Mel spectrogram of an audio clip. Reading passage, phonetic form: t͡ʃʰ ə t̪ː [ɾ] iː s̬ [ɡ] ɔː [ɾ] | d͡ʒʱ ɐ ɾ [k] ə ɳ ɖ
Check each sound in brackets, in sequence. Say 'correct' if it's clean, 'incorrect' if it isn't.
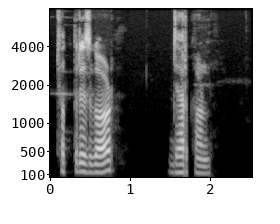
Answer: correct, correct, incorrect, incorrect

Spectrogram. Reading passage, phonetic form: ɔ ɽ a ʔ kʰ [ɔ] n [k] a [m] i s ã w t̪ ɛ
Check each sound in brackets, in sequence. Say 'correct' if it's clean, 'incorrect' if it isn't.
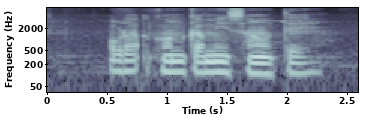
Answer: correct, correct, correct

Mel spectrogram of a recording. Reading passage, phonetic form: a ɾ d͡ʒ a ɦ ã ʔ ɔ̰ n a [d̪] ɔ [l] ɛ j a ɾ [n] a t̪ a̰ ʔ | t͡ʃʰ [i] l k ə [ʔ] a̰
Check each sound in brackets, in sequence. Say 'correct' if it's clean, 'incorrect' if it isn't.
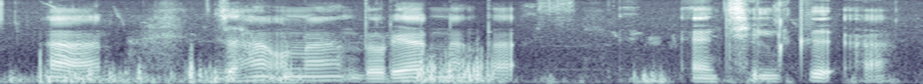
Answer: correct, incorrect, correct, correct, correct

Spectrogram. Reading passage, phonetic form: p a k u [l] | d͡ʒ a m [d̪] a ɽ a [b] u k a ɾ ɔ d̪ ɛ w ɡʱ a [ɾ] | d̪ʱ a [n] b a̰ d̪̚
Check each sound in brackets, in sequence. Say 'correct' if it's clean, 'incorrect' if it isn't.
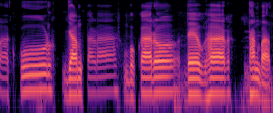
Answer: incorrect, incorrect, correct, correct, correct

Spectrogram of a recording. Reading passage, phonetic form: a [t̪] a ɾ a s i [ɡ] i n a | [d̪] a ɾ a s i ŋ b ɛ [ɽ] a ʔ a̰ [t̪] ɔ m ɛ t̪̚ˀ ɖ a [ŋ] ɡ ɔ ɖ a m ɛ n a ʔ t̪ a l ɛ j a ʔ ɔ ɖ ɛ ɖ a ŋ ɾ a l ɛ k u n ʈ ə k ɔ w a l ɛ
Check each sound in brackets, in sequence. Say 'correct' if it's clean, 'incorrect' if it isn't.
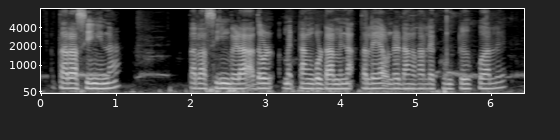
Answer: correct, incorrect, incorrect, correct, incorrect, correct

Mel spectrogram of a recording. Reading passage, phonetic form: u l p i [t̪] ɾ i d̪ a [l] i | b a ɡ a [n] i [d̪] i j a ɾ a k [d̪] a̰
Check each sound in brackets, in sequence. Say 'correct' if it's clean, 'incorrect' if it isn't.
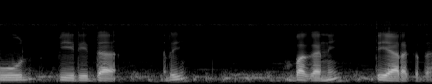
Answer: incorrect, incorrect, correct, incorrect, correct

